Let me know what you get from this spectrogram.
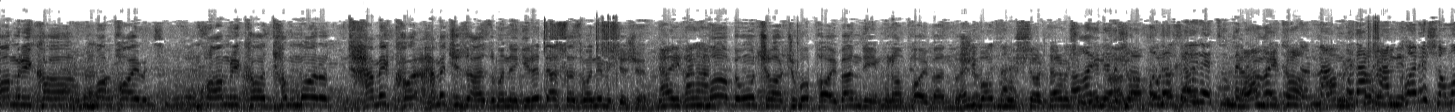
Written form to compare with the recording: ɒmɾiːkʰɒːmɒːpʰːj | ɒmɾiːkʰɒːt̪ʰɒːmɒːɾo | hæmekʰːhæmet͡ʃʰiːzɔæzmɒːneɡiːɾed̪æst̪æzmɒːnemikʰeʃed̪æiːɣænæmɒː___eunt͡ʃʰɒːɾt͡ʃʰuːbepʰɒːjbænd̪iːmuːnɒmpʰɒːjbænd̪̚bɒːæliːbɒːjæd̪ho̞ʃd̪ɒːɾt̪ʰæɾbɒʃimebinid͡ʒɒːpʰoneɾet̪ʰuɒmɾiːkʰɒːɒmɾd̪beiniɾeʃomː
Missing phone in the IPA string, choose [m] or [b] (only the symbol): b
